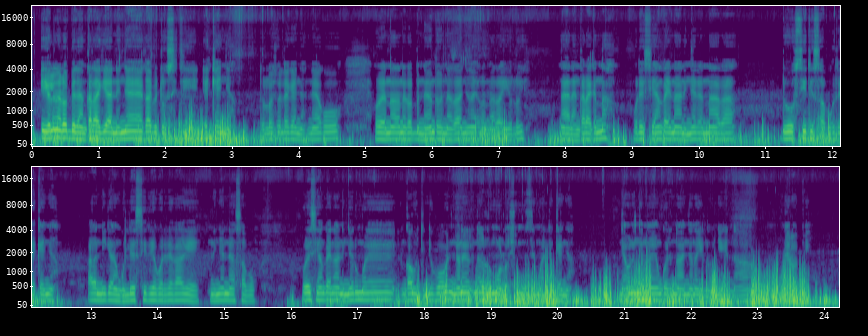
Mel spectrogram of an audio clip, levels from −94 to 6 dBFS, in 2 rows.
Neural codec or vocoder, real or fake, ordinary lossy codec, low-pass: none; real; none; none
